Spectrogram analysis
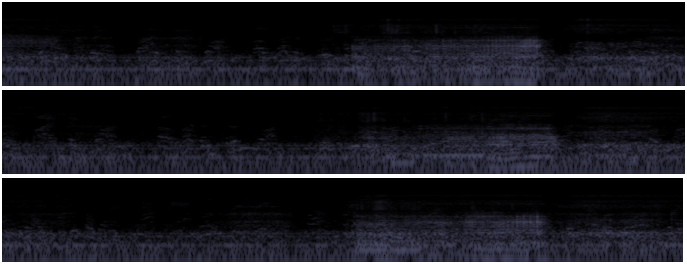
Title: He sleeps with one eye open and snores!!😂😂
